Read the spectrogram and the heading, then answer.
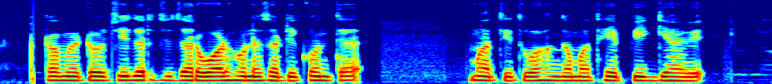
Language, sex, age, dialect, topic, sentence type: Marathi, male, 25-30, Northern Konkan, agriculture, question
